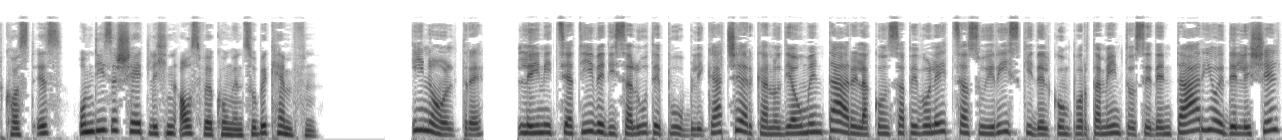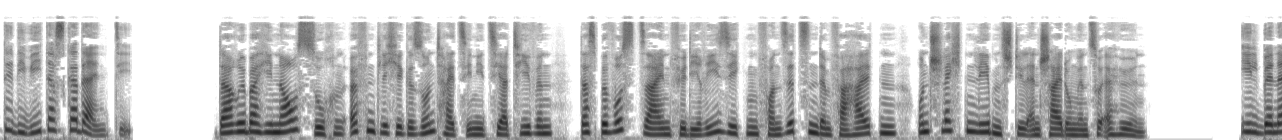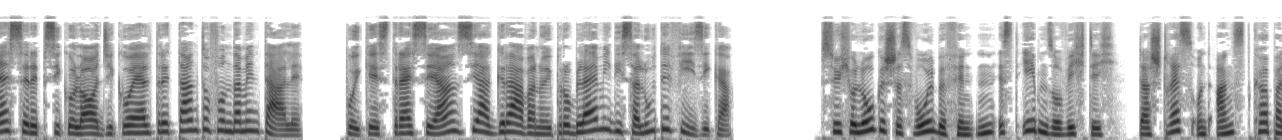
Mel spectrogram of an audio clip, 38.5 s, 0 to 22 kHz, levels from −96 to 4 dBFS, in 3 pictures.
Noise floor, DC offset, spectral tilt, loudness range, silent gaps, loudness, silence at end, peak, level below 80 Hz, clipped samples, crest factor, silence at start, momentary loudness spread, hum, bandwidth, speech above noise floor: under -90 dBFS; under 0.1%; -4.5 dB/octave; 3 LU; 3.84-4.11 s, 4.84-5.17 s, 14.15-14.94 s, 24.93-25.21 s, 28.67-29.04 s, 32.97-33.78 s; -20 LUFS; 0 s; -2 dBFS; -54 dBFS; under 0.1%; 18 dB; 0 s; 7 LU; none; 13.5 kHz; over 71 dB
